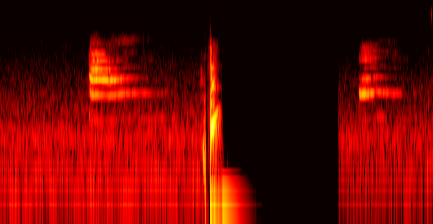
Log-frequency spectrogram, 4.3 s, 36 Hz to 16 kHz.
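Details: Leo, a male American Curl cat born May 2019, gives two drawn-out, wavering meows that sound like a baby crying, with a sharp tap between.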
